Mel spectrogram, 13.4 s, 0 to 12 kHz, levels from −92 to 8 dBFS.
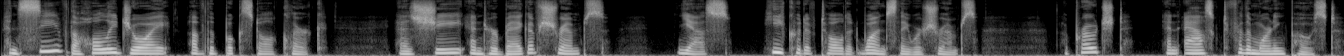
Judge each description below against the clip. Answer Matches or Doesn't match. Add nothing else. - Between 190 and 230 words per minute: Doesn't match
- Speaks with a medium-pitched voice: Matches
